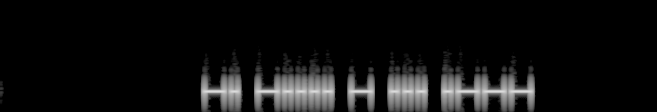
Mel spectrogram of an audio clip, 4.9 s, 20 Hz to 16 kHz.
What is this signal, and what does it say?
Morse code, heard as a keyed tone, about 25 wpm, 700 Hz. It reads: N6TSJ
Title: Speed Racing - USA 1x3 Call Signs 20wpm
